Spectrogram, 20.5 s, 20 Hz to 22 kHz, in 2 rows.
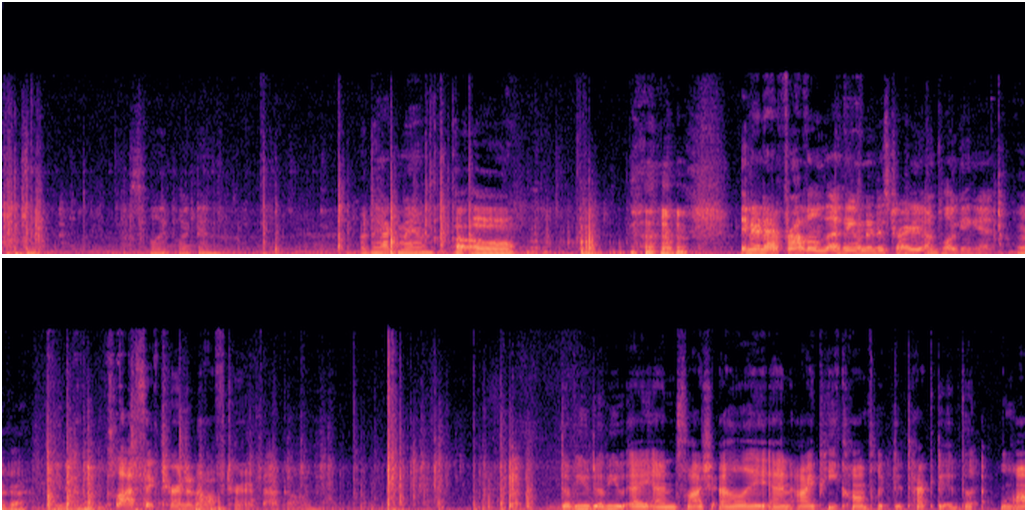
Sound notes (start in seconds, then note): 6.2 man laughing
